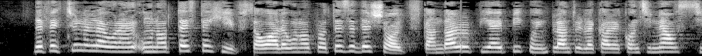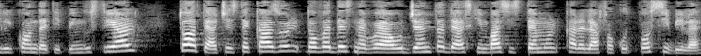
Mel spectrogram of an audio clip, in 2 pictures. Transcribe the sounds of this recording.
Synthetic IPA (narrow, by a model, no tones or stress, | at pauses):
d̪e̞fe̞k̚t̪siunile̞uno̞rt̪e̞st̪e̞hivsawale̞uno̞rpɾo̞t̪e̞ze̞d̪e̞ʃo̞lt̪skand̪alulpiajpikuimplant̪uɾile̞kaɾe̞ko̞nt̪sineawsiliko̞nd̪e̞t̪ipind̪ust̪ɾial | t̪oat̪e̞at͡ʃe̞st̪e̞kazurʲd̪o̞ve̞d̪e̞skne̞vo̞jaurd͡ʒe̞nt̪əd̪e̞askʲimbasist̪e̞mulkaɾe̞leafəkut̪̚po̞sibile̞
